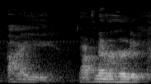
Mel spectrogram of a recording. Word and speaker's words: Ai: I mean, I think I read AI most of the time, but I'm like, I know it's not AI. What? It's IE.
